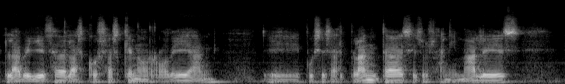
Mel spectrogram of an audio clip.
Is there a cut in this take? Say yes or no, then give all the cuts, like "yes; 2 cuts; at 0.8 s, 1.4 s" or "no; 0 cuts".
no; 0 cuts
